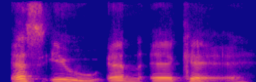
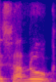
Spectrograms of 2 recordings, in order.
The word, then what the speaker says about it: Sunak: So Rishi Sunak, if you adjust the spelling slightly, Sunak, not the Sanuk that Joe Biden spelled him as or pronounced him as, but if you say Sunk, Sunak, just slightly adjust the spelling.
